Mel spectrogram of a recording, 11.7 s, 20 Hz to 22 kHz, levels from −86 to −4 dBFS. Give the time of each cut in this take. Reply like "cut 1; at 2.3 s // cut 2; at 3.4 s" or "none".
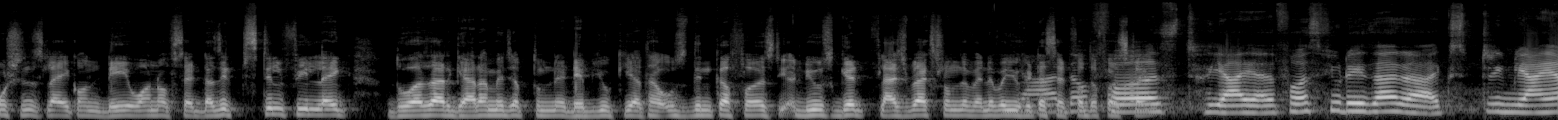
none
